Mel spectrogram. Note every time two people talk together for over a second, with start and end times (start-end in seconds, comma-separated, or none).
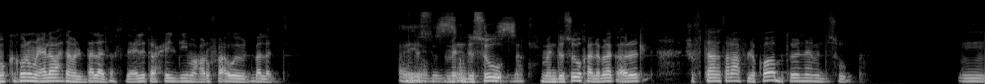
4.0-5.3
